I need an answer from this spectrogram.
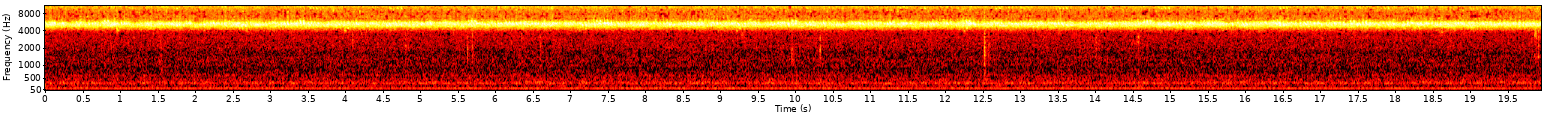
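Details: Dense chorus from a cricket farm: countless captive crickets merge into an unbroken, piercing high trill held at an even loudness, with a soft low hum and a few faint clicks.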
